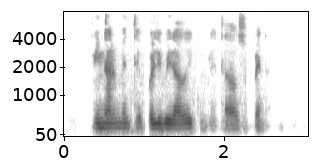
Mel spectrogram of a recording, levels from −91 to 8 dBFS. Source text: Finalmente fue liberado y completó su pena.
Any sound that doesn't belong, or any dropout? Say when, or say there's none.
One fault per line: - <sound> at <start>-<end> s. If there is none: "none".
none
